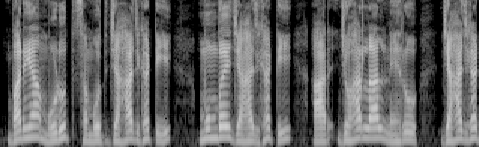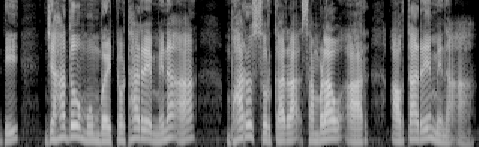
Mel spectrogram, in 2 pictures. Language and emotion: Santali, neutral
